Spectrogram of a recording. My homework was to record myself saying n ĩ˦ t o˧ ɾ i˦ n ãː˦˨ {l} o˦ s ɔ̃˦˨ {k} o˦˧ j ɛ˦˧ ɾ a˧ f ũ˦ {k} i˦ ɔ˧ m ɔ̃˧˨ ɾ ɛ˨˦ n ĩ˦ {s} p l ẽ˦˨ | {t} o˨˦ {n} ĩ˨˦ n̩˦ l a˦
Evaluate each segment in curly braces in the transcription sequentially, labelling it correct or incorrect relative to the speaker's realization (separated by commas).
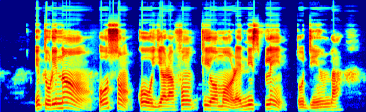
incorrect, correct, correct, correct, correct, incorrect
